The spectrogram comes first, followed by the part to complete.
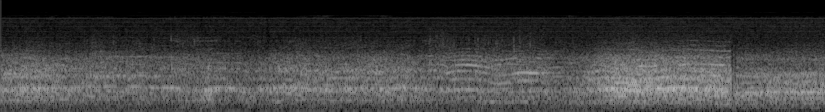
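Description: Noise of a large football crowd on the terraces, a steady hubbub that swells for under a second about three seconds in.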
